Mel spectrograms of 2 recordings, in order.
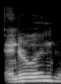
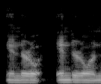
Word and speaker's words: Enderlin: It's Enderlin, is that correct? You got it. Enderlin, North Dakota.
